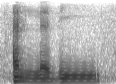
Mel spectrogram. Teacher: والذال حرف رقيق لا بد أن تخرج طرف اللسان مع الثنايا العليا أطراف الثنايا العليا من مخرجه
